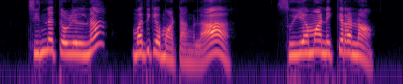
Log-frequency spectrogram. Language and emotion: Tamil, angry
